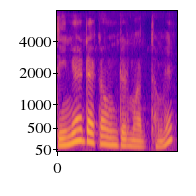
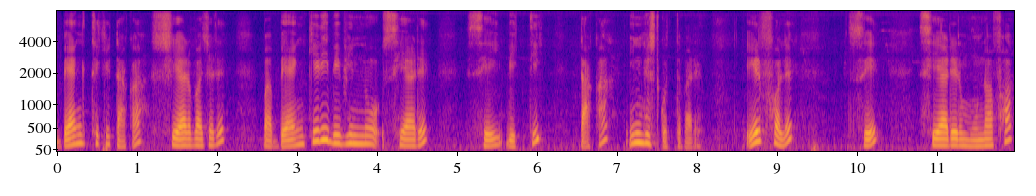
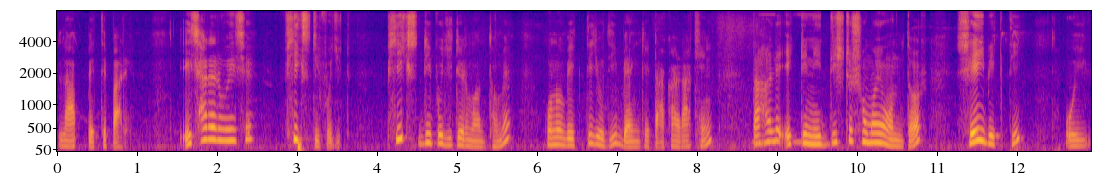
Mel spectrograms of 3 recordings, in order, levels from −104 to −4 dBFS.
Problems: none marked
